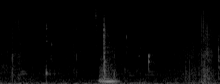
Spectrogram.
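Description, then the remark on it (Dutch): A quiet sip of a drink with soft wet mouth noises and a single gulping swallow around the middle, then faint lip smacks; no talking. “Ik neem even een slokje”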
